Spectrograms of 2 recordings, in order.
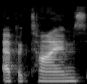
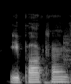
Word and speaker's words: Epoch Times: caught a Cassius corner by the way on Epic Times Epoch times am I pronouncing that right Epoch times yeah it's what Friday nights at eight o'clock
